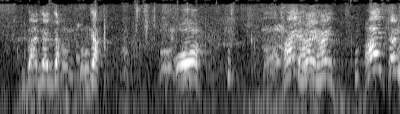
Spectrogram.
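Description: Several women's voices shouting and crying out during a scuffle, in short bursts whose pitch slides up and down.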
